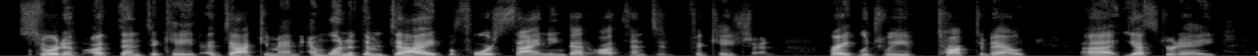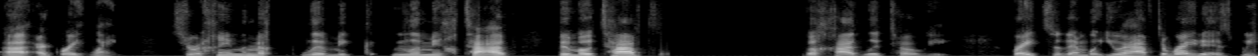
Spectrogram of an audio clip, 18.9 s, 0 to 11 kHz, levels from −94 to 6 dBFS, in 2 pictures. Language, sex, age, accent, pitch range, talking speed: English, female, 40-59, American, 170-215 Hz, 110 wpm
